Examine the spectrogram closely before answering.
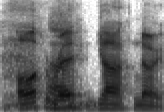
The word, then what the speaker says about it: oregano: Origami. Oregano. 4 syllables, people.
